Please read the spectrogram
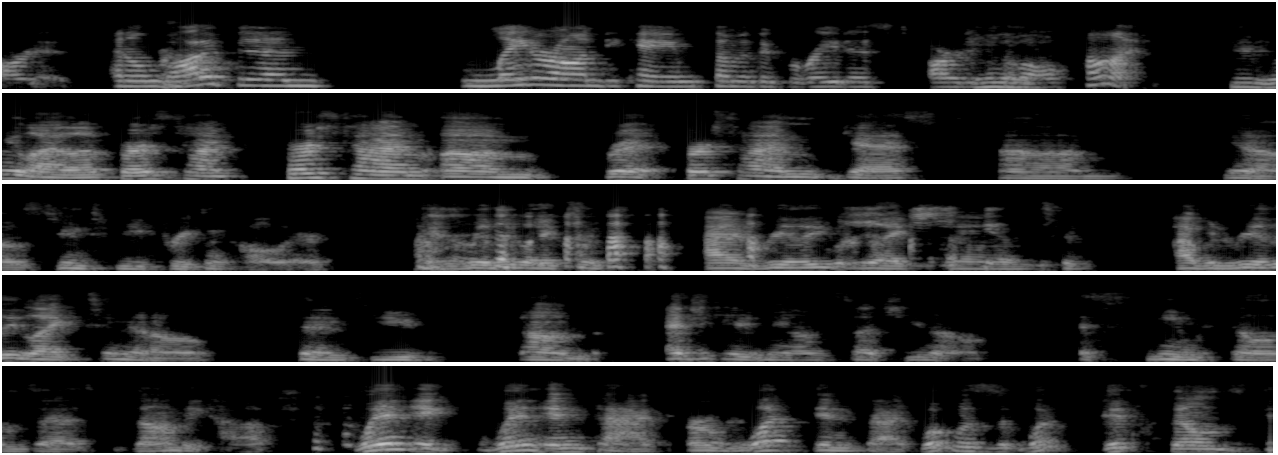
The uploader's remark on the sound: Sometimes when you do a zoom there is some audio you just can't fix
